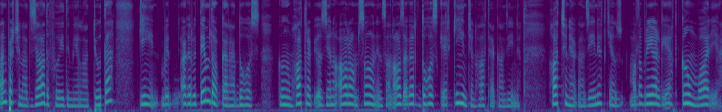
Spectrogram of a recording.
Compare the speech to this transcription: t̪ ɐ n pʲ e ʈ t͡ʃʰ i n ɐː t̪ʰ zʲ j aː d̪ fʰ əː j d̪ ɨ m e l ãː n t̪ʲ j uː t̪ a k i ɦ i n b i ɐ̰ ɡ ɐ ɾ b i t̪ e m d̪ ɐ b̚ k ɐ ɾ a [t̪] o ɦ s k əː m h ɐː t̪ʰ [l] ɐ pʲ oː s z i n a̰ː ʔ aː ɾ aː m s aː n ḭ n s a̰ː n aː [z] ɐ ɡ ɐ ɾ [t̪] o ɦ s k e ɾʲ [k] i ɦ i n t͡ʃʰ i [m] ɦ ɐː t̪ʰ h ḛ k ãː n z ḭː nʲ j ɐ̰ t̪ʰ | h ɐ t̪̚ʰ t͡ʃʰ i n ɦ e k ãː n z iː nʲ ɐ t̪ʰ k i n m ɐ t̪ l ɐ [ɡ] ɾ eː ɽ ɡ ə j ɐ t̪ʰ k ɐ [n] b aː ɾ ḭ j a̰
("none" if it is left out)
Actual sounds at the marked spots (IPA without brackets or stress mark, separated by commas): d̪, ɾ, z, d̪, k, n, b, m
